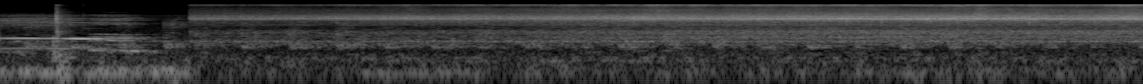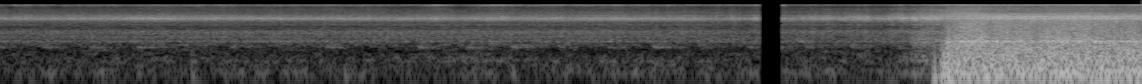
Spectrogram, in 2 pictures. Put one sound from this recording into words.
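A pressure cooker hisses steadily, rising slowly.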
